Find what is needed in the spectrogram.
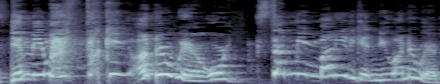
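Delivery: high, laughing demand; half-joking furious plea; laughing outrage. Real, not acted. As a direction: rant at British Airways, laughing. Ranting at the airline.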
